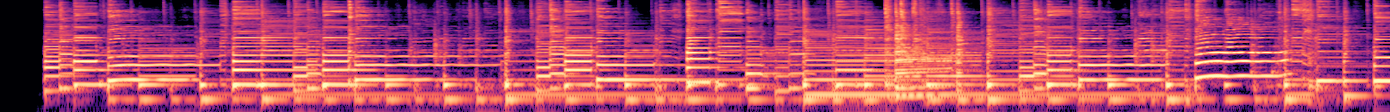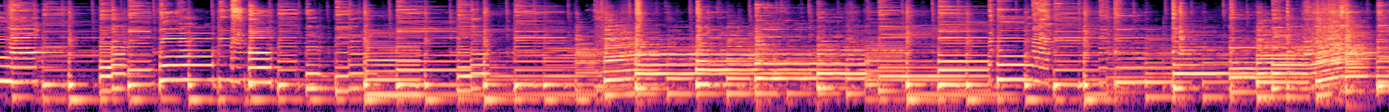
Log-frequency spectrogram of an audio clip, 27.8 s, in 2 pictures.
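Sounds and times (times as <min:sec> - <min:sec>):
bottleneck guitar rag: 0:00.4 - 0:27.7.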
